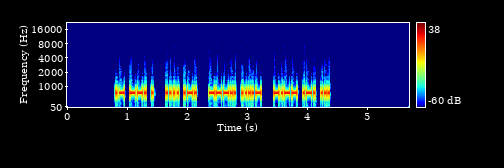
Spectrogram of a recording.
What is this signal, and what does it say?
Morse code, heard as a keyed tone, about 40 wpm, 700 Hz. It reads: AGE HR 84 YRS
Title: Practice QSO - Exchange 3 - More Info - 40wpm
